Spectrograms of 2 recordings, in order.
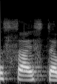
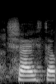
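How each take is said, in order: First: साइस्ता with "s" in place of "sh"; sheen mispronounced as seen. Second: शाइस्ता said with a clear "sh" at the start; correct sheen. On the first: Retold or imitated. Teacher imitates unclear speakers saying the name, mispronunciation. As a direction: demonstrate the slip, starting साइस्ता on a plain s. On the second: Shown as a demonstration. Teacher gives a name starting with sheen, correct pronunciation. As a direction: begin शाइस्ता with a hushing sh sound. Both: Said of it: "शाइस्ता को साइस्ता बोलेगा".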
